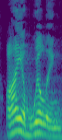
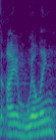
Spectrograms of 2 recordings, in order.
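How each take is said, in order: First: "am" punched much louder, falling; emphatic "I AM willing", loud and falling; stress on am. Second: Said in the usual way. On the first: Shown as a demonstration. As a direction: lean hard on "am" in "I am willing". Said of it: "reminds us that Jesus". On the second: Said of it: "The fact that he says".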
